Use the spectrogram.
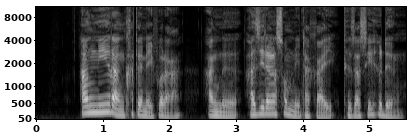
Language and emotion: Bodo, happy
